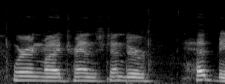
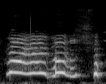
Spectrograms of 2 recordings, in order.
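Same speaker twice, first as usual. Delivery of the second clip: pained yelp; 4 dB louder than usual. Real, not acted. Puppet poked in eye.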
